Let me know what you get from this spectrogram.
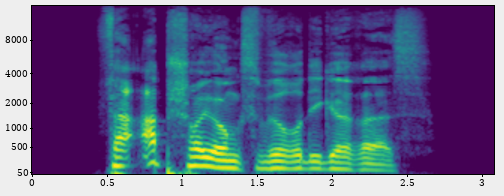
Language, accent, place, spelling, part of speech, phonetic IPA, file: German, Germany, Berlin, verabscheuungswürdigeres, adjective, [fɛɐ̯ˈʔapʃɔɪ̯ʊŋsvʏʁdɪɡəʁəs], De-verabscheuungswürdigeres.ogg
- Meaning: strong/mixed nominative/accusative neuter singular comparative degree of verabscheuungswürdig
